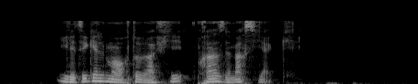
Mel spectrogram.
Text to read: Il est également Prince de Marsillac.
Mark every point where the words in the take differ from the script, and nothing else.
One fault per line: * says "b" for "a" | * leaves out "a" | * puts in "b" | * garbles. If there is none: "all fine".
* puts in "orthographié"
